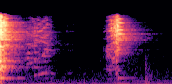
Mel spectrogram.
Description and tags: Sword noises made from coat hangers, household cutlery and other weird objects.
